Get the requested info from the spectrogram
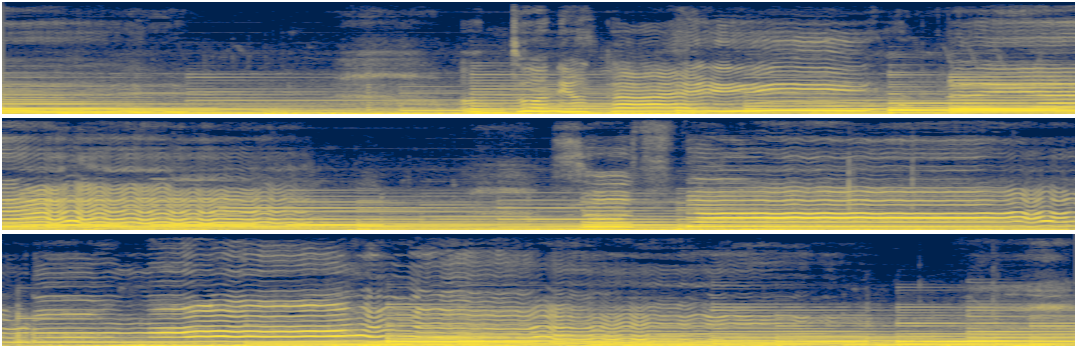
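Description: A woman singing live with a wide vibrato on long held notes, accompanied by her own semi-hollow electric guitar.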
